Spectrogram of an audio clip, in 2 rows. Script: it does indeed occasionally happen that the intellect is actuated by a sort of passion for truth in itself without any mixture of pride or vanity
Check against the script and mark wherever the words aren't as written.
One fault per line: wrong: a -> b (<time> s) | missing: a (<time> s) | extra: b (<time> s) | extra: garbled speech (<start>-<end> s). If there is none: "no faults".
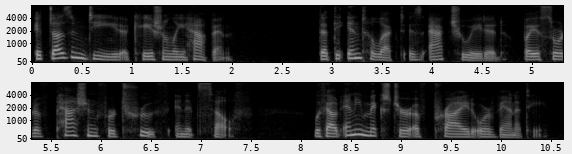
no faults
